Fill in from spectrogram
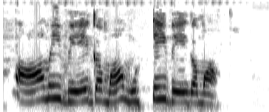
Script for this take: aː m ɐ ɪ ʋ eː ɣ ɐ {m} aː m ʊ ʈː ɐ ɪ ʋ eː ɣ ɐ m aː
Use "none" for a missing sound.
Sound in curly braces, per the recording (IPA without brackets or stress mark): m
